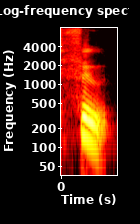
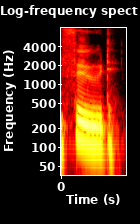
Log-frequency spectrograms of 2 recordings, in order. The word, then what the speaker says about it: food: If you listen to Elisha, she says food rather than food. Can you hear the d at the end of food?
